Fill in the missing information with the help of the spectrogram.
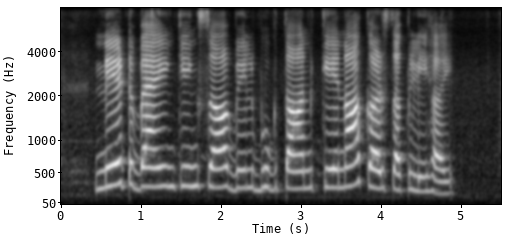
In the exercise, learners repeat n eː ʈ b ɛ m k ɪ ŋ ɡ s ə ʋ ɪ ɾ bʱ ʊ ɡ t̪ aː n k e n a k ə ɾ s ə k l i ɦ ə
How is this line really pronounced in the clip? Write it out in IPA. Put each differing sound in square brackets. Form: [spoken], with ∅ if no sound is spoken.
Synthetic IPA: n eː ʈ b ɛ [ŋ] k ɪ ŋ ɡ s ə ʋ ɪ [l] bʱ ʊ ɡ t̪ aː n k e n a k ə ɾ s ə k l i ɦ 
